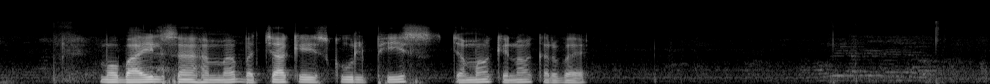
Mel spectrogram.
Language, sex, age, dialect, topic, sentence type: Maithili, male, 36-40, Angika, banking, question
